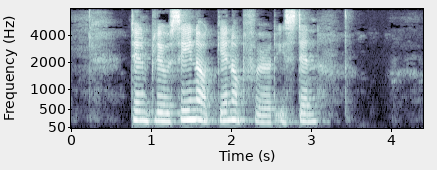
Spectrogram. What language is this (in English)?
Danish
